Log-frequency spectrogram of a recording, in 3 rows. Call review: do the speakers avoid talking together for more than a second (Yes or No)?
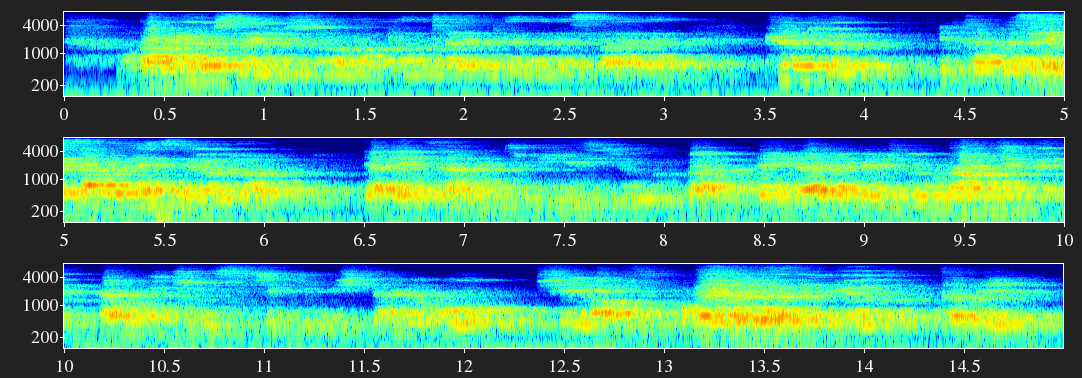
Yes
